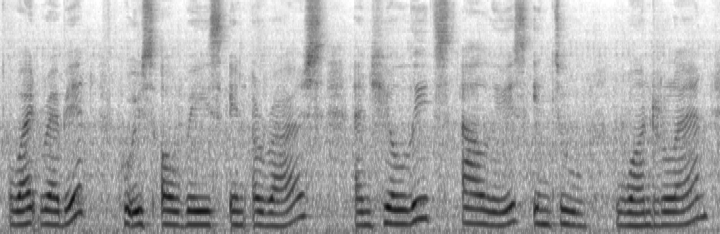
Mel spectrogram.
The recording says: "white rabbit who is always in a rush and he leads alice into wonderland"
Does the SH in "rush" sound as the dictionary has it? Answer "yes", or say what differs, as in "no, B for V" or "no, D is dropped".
no, S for SH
